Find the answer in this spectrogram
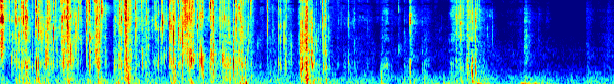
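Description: Foil wrapper of a Topps Chrome trading-card pack crinkling as it is handled and the cards are slid out. The crackling is dense for the first two and a half seconds, then thins to scattered rustles that fade away.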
